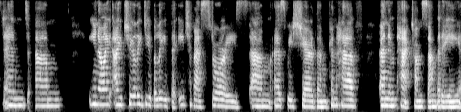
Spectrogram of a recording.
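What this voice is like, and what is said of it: British accent. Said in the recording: “a funny accent, because everybody's going to be saying, where does she come from? I was born in the UK”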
